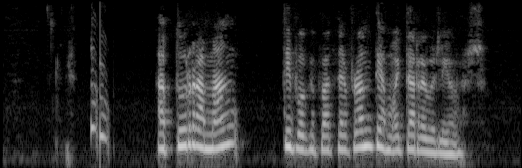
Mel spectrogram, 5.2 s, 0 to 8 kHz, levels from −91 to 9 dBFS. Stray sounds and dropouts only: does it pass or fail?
fail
